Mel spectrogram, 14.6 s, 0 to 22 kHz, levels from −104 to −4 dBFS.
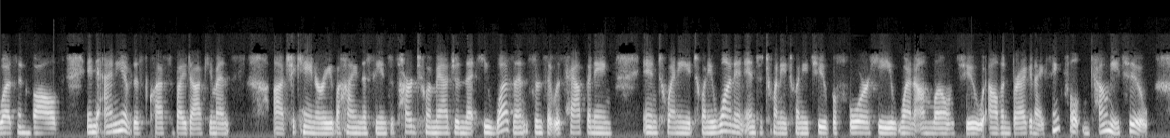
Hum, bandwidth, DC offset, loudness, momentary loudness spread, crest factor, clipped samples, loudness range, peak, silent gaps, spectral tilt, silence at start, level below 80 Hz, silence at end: none; 4.8 kHz; under 0.1%; -20 LUFS; 5 LU; 14 dB; under 0.1%; 2 LU; -6 dBFS; none; -9 dB/octave; 0 s; -52 dBFS; 0 s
